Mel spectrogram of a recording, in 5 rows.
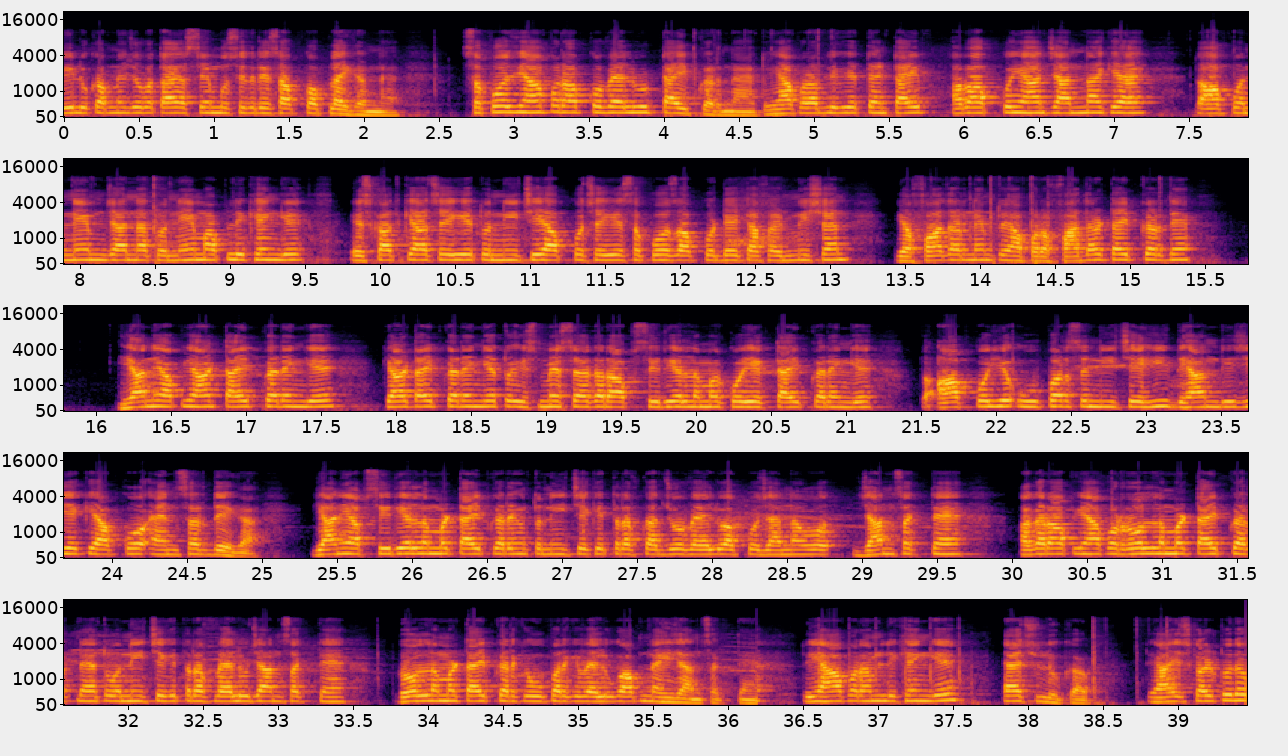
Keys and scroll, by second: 3.8-5.1 typing, 7.2-8.5 typing, 13.3-14.8 typing, 15.1 Return, 38.3-39.4 typing.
